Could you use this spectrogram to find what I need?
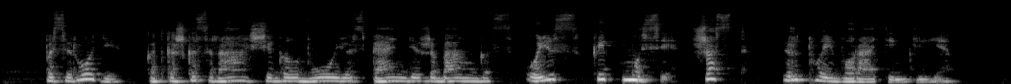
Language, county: Lithuanian, Tauragė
